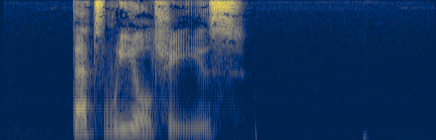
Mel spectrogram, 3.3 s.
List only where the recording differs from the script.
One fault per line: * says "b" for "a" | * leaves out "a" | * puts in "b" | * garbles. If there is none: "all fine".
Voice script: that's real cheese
all fine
